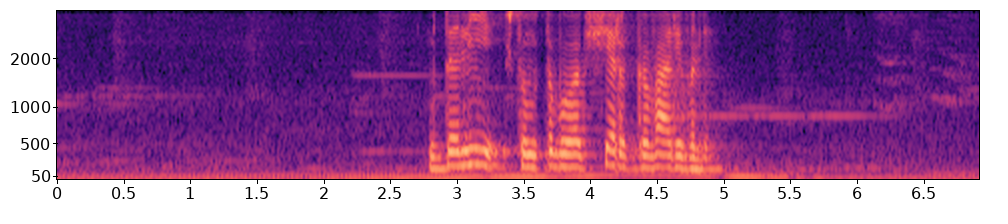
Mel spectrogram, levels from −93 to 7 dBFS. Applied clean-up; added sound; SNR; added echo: none; Accelerating, revving, vroom; 13 dB; none.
